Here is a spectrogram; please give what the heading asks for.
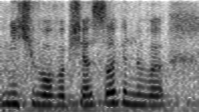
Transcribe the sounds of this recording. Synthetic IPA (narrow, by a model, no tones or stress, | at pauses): nʲɪt͡ɕɪvo̞vɐpɕːeɐso̞bʲɪnːəvə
